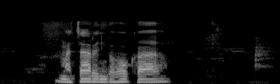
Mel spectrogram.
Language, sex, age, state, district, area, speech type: Santali, male, 18-30, West Bengal, Purba Bardhaman, rural, spontaneous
